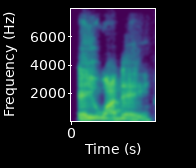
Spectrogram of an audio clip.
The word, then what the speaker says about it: Ayoade: Ayoade.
